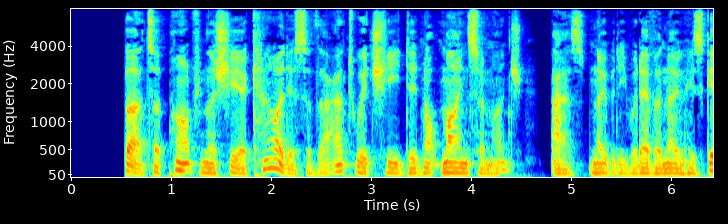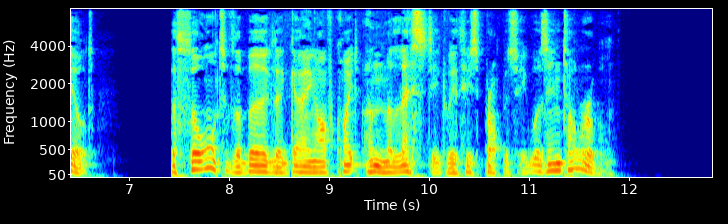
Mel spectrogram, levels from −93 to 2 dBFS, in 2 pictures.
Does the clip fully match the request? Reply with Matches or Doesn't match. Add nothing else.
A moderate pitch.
Doesn't match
